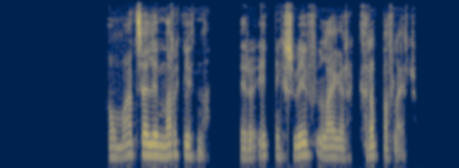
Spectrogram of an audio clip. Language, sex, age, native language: Icelandic, male, 30-39, Icelandic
